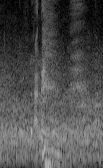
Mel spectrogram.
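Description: A single sneeze close to the microphone just under a second in, with a deep thump, heard over the steady murmur and light laughter of a large banquet audience.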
